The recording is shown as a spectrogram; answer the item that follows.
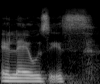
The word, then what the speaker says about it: Eleusis: So, Eleusis, I know how to pronounce it the Italian way, Eleusis in English.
